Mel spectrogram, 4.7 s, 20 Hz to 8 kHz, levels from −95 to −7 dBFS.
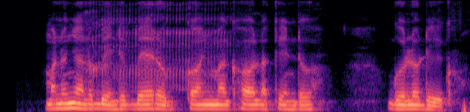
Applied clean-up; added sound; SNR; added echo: none; Burping, eructation; 19 dB; none.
